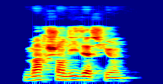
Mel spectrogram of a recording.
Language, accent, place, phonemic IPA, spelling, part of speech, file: French, France, Lyon, /maʁ.ʃɑ̃.di.za.sjɔ̃/, marchandisation, noun, LL-Q150 (fra)-marchandisation.wav
- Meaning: merchandising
